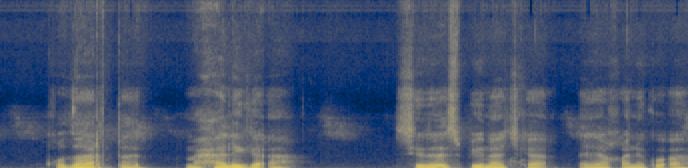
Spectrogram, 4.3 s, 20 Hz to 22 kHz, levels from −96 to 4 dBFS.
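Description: No technical faults occur at any point in the speech.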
